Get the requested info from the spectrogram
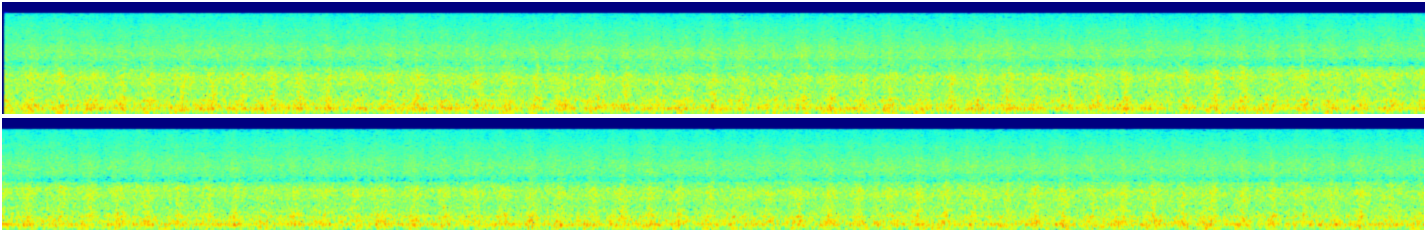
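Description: Steamboat Natchez's red stern paddle wheel churning through the river, a steady rush of splashing and spraying water.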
